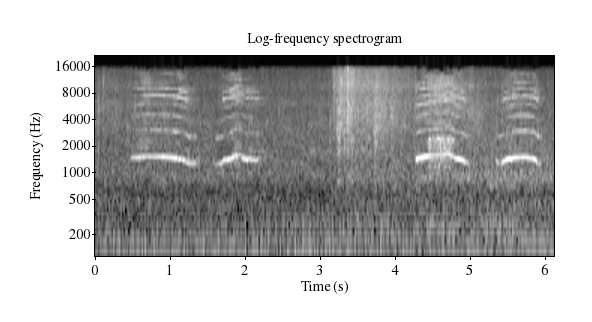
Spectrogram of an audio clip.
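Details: Little baby monkey crying because its mother ignores it; four high, bending wails, each rising then falling, in two pairs split by a brief burst of rustling noise, with a low background rumble throughout.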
